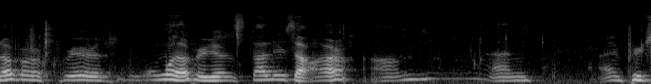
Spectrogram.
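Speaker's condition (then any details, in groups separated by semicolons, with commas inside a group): Cerebral palsy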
